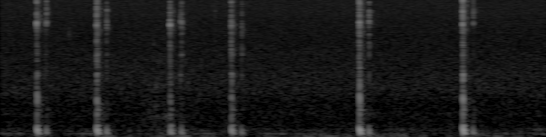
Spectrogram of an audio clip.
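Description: Six faint, sharp computer clicks, about half a second apart with a short gap in the middle, as lecture slides are clicked forward one after another.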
